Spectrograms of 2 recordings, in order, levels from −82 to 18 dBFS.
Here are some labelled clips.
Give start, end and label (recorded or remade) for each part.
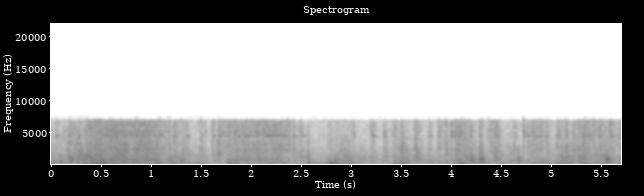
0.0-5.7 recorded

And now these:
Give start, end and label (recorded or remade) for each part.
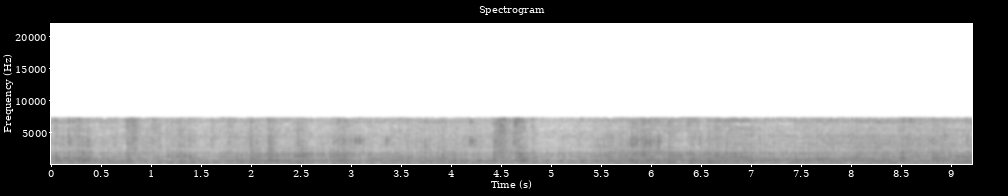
0.0-5.6 recorded; 5.6-6.8 remade; 6.8-9.2 recorded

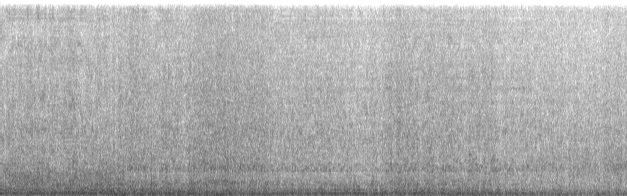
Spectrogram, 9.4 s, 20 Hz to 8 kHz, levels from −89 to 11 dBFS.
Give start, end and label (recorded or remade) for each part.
0.0-1.6 remade; 1.6-2.3 recorded; 2.3-2.9 remade; 2.9-4.1 recorded; 4.1-8.0 remade; 8.0-9.4 recorded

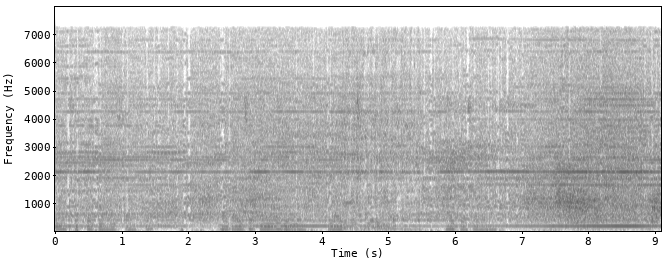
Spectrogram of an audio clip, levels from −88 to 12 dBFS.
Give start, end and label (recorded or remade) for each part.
0.0-4.3 recorded; 4.3-5.5 remade; 5.5-9.1 recorded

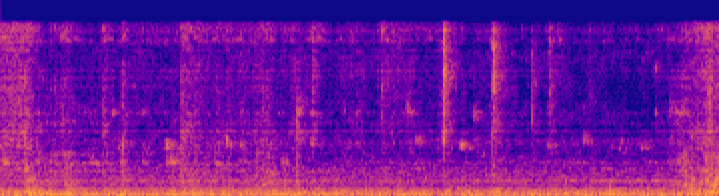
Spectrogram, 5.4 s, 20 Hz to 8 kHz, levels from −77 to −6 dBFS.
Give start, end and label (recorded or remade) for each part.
0.0-5.4 remade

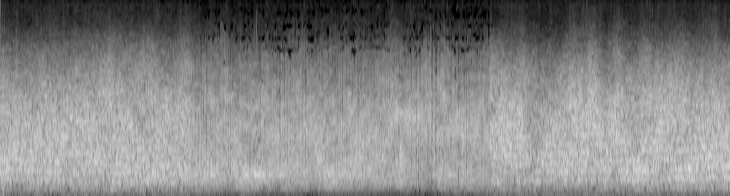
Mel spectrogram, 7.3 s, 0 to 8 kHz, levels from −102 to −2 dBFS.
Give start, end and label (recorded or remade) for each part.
0.0-1.9 recorded; 1.9-4.9 remade; 4.9-7.3 recorded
